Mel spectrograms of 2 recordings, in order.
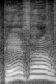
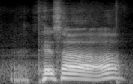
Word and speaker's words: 태사: 이 대사라고 썼지만 읽을 때는 이걸 태라고 읽어야 됩니다. 이 태자가 같은 겁니다. 태사 지적재 아반간 적초 삼반려 적체 사반결 적진 고방수 입어하 파조무 입어한 소사양 격경양 입어해.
